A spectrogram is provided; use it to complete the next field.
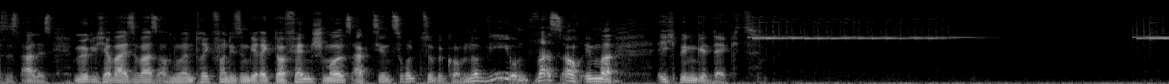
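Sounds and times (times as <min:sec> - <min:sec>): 
speech: 0:00.1 - 0:07.8
doorbell ringing with a shrill electric buzz: 0:07.6 - 0:10.2, 0:11.3 - 0:11.6.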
